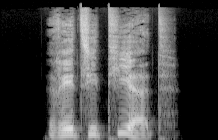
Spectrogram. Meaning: 1. past participle of rezitieren 2. inflection of rezitieren: third-person singular present 3. inflection of rezitieren: second-person plural present 4. inflection of rezitieren: plural imperative
- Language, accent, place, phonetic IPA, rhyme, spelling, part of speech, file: German, Germany, Berlin, [ʁet͡siˈtiːɐ̯t], -iːɐ̯t, rezitiert, verb, De-rezitiert.ogg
